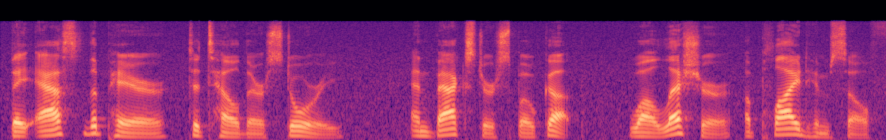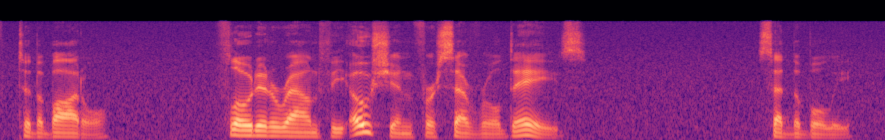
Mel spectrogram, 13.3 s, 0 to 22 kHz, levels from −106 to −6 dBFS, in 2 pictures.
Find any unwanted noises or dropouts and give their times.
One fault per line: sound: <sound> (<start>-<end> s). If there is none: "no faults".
no faults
